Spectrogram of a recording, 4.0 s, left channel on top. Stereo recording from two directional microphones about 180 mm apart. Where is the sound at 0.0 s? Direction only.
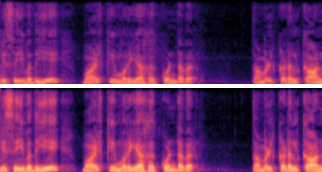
40° right (ahead or behind).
